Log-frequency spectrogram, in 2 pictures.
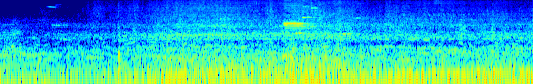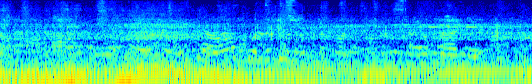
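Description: Busy street ambience: indistinct chatter of passers-by over a steady low rumble of motor traffic.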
